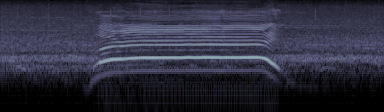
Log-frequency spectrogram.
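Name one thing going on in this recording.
A man holds a long, loud note through a microphone.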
